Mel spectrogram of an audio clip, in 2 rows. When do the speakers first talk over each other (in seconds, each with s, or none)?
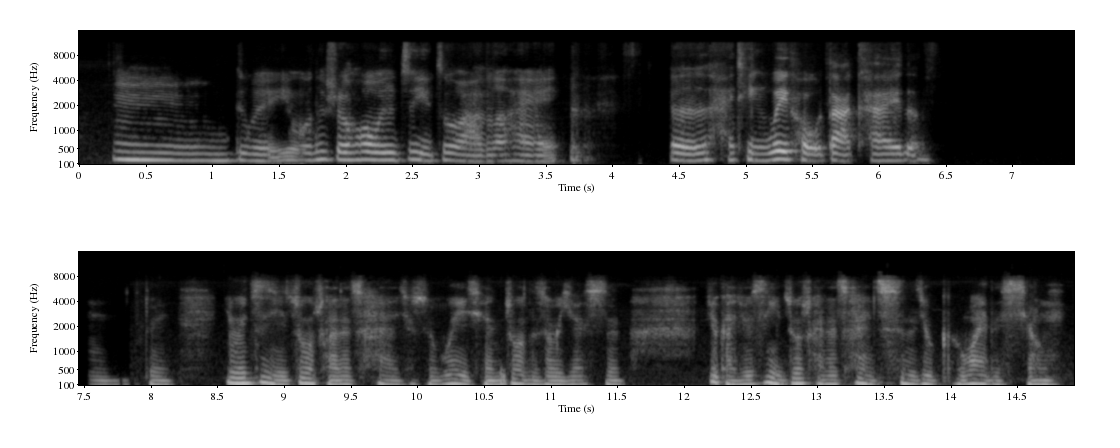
none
